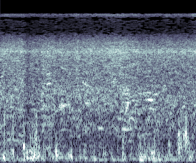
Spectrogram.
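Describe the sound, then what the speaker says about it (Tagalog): Strong coastal wind at Pagudpud buffets the microphone with a steady roar that covers the whole clip, with possible surf underneath. "Walang tigil ang hangin dito, lalo na pag siguro bagyo, no?"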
